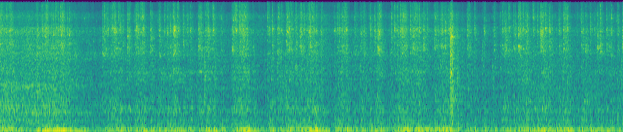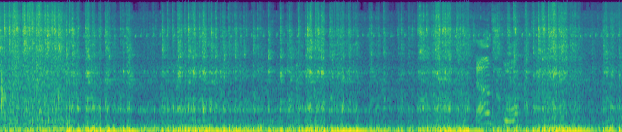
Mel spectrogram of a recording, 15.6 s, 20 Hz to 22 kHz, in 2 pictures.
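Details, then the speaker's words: Ford Fox body V8 idling high with a deep, lumpy, uneven beat and surges, random pops in exhaust and intake, heavy eye-burning smoke, check engine light; far too rich mixture and misfire, erratic with the new ECU, stock ECU powerless. "Zero power, um slight misfiring, just running poorly. The new ECU's got great power, but it's very erratic."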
